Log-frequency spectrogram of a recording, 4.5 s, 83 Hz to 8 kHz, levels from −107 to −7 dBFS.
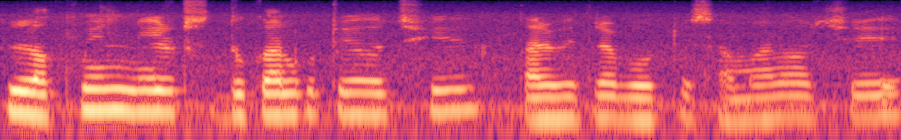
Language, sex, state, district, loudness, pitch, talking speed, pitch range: Odia, female, Odisha, Sambalpur, -20 LUFS, 190 Hz, 145 wpm, 175-210 Hz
